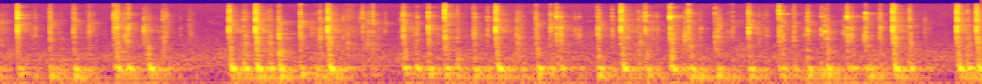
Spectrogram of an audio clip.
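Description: Rapid typing on a full-size black plastic keyboard with hollow keys, tapped with long natural nails and fingertips. A dense stream of short, bright clicks rises over a steady low hum, with each tap dying away almost instantly.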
